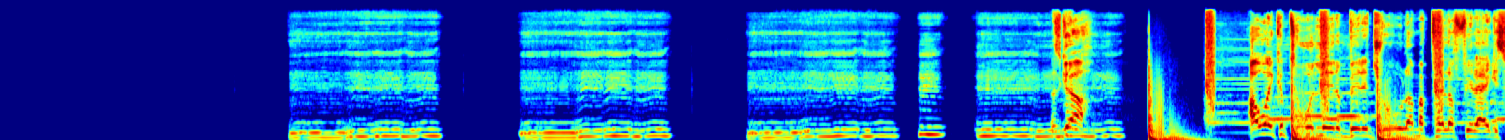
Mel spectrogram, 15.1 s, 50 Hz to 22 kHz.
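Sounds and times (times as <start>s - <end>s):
person humming a melody: 2.9s - 4.5s, 7.5s - 11.3s, 12.5s - 15.0s.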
